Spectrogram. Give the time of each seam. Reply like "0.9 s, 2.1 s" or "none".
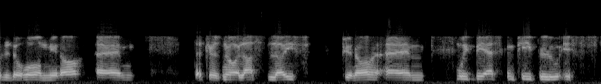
3.4 s, 4.6 s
